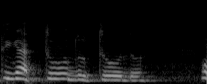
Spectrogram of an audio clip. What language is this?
Portuguese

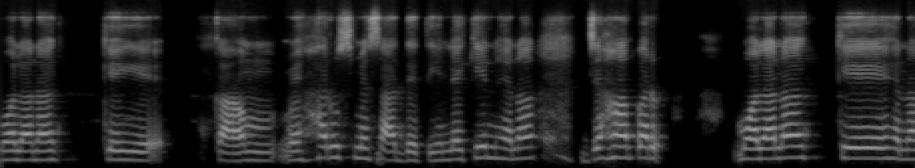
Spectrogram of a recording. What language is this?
Urdu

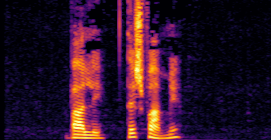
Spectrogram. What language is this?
Galician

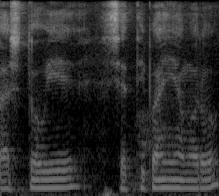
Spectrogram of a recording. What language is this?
Odia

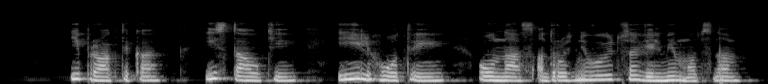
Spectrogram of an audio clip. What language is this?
Belarusian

